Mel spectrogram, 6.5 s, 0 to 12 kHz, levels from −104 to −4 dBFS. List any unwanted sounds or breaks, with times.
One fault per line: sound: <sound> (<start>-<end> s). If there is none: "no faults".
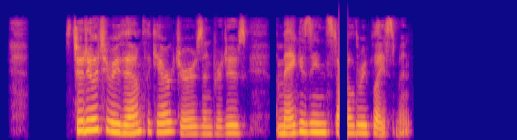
sound: dropout (4.2-4.4 s)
